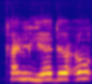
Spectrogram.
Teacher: اب دیکھیں یدعو دال کے اوپر ساکن ہے، دال کے اوپر جب ساکن آ جائے تو اس کو قلقلے کے ساتھ پڑھنا ہوگا، ٹھیک ہے. فلیدعو آئین کو حلق کے درمیانی حصے سے ادا کریں گے، ٹھیک ہے.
